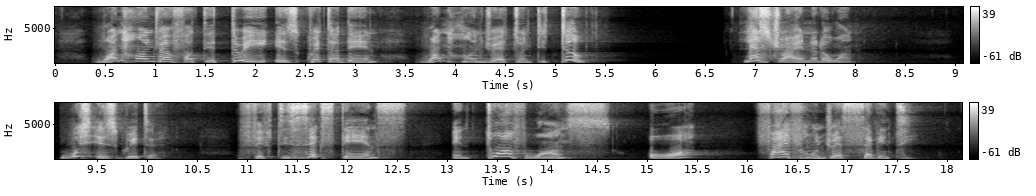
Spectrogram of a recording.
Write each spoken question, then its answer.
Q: Which is greater, 56 tens and 12 ones or 570?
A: I use a place value chart to show that 56 tens and 12 ones is greater than 570.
